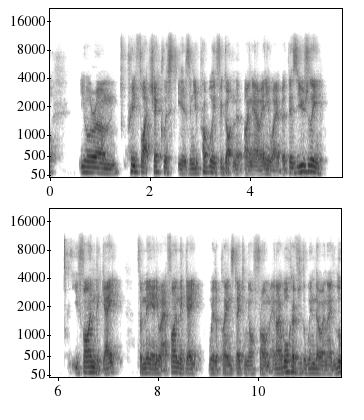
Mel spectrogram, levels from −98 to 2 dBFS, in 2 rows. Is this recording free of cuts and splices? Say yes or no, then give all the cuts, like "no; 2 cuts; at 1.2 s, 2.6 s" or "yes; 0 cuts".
yes; 0 cuts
